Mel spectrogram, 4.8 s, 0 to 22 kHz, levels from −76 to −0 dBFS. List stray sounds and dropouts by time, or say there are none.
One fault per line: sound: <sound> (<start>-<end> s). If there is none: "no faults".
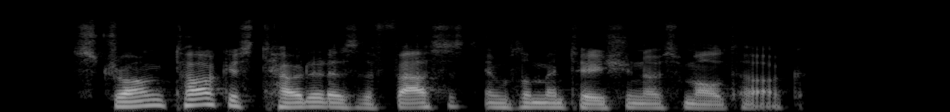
no faults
